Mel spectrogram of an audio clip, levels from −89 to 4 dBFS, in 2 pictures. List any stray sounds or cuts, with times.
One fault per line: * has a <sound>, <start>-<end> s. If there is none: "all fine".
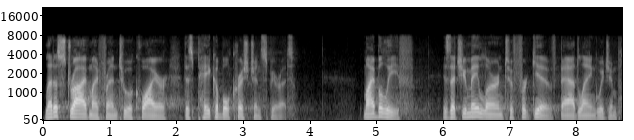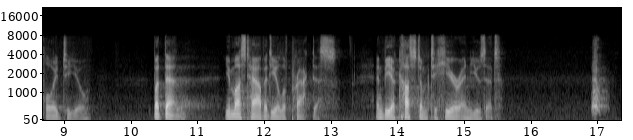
* has a bark, 16.9-17.2 s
